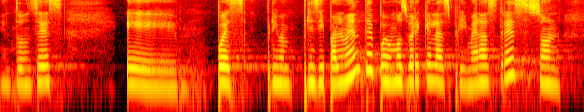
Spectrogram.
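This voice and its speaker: Here a woman speaks in a fairly high pitch. Her pace is moderate. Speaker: youth church speaker. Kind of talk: sermon. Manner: halting.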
